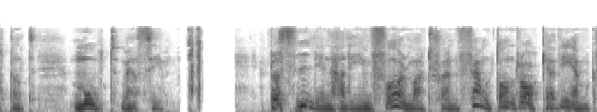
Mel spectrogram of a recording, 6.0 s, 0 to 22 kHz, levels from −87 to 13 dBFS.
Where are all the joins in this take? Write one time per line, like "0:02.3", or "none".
0:02.6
